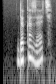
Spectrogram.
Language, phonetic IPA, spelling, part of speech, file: Russian, [dəkɐˈzatʲ], доказать, verb, Ru-доказать.ogg
- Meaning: to prove, to demonstrate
